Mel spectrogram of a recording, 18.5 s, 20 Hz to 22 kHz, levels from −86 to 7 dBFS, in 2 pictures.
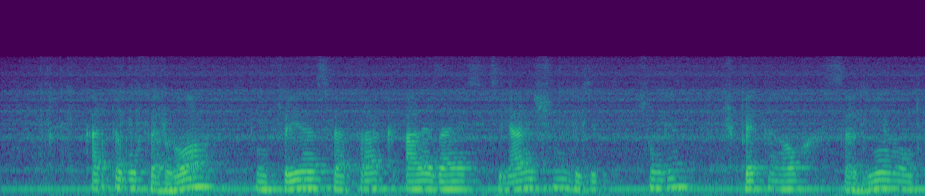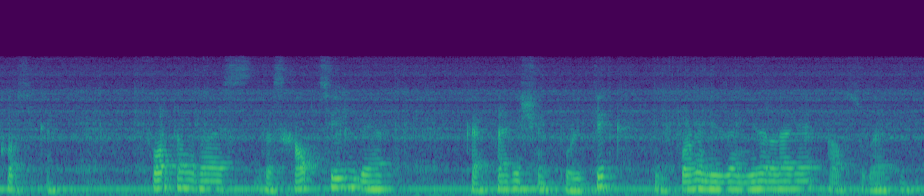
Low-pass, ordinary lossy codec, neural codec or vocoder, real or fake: none; none; none; real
